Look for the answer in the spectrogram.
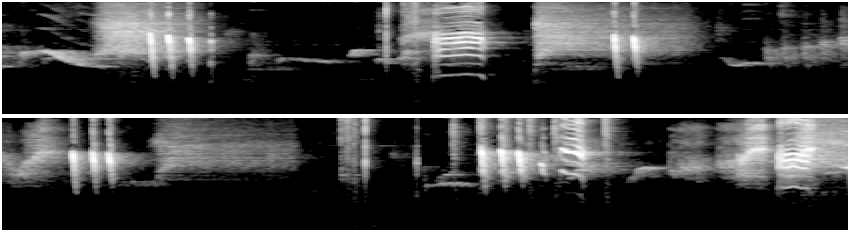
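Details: Song of a Bar-winged prinia, Kristal type, played to stir up other prinias: spaced bursts of dry clicks and rattles with short whistled slides in between, steady low hum underneath.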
